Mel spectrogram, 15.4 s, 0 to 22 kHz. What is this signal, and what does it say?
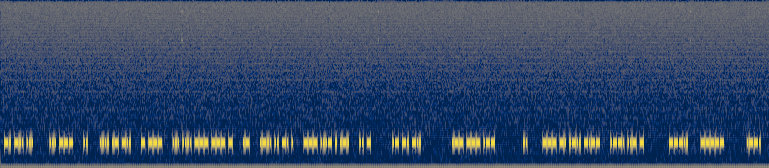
Morse code, heard as a keyed tone, about 48 wpm, 590 Hz. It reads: NDS SO I HAD TO SHOOT A LINE OVER IT AND WOW I ONLY PUT 80 P
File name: archived / CRSnet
